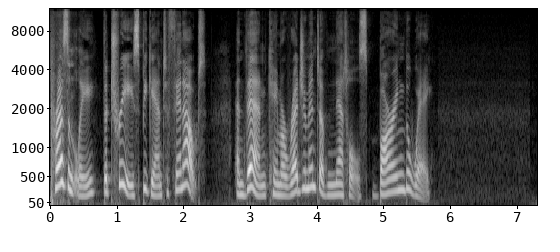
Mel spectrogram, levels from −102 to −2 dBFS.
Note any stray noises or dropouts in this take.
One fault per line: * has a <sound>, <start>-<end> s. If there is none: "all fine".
all fine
